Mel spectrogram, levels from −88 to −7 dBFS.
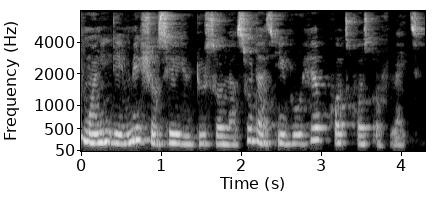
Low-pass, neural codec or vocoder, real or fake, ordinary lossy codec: none; codec, 16 kHz, 8 kbps, FreqCodec, larger model; fake; none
